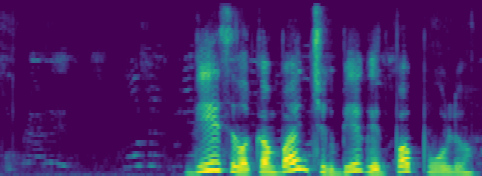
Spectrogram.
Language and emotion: Russian, positive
